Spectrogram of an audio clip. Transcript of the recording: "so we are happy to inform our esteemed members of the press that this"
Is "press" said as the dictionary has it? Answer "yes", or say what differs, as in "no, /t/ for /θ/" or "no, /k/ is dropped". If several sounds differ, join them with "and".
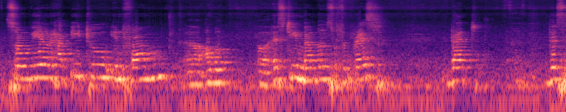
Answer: yes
